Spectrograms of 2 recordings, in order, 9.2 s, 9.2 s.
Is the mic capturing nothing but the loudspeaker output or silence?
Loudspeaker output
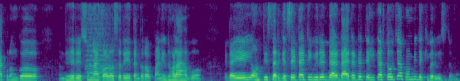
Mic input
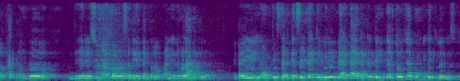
Yes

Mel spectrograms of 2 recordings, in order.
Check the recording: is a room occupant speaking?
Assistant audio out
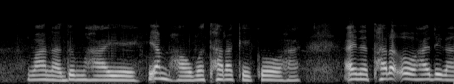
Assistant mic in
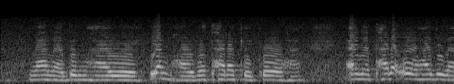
No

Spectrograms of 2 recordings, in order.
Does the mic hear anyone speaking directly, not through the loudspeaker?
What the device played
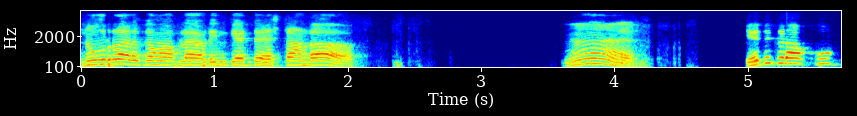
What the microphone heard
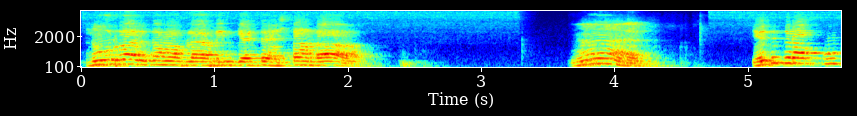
No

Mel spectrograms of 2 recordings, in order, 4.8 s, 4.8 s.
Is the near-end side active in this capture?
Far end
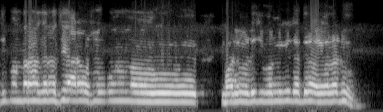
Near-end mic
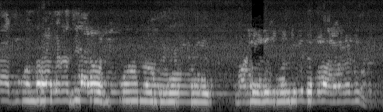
No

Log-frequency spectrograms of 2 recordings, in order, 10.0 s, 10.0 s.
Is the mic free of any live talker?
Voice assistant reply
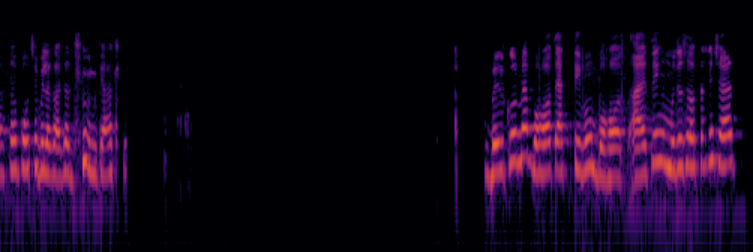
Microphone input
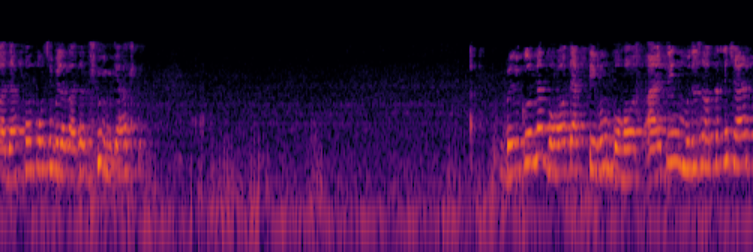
Yes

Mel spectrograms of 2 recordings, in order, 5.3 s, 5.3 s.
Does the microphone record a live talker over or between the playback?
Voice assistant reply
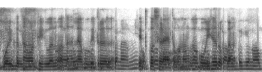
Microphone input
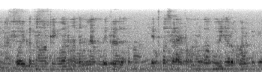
No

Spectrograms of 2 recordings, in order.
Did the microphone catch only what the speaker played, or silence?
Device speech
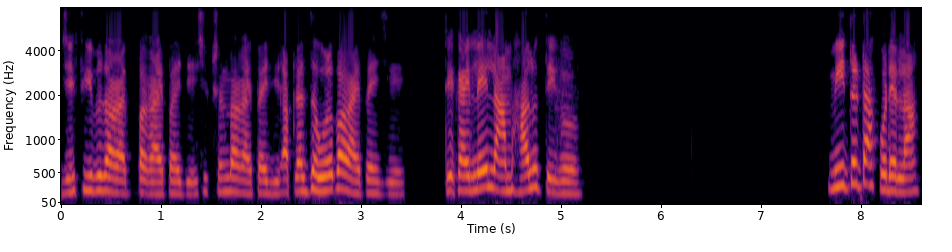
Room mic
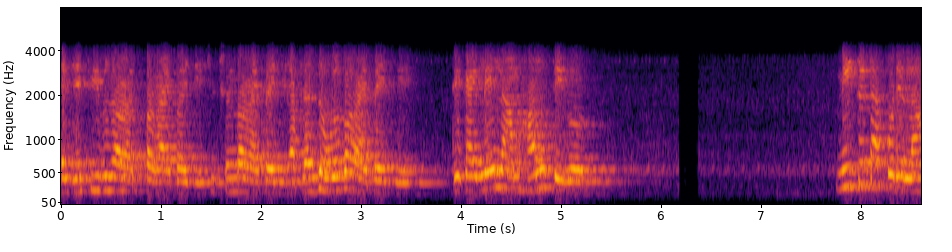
Yes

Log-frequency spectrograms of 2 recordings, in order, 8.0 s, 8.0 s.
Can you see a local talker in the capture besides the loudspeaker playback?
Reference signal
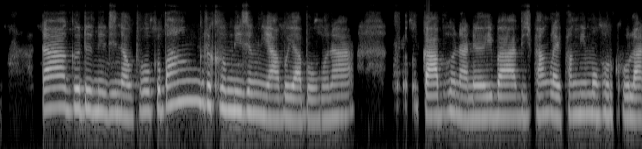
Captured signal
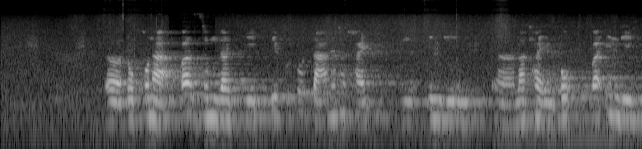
Yes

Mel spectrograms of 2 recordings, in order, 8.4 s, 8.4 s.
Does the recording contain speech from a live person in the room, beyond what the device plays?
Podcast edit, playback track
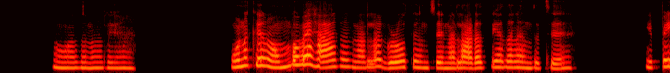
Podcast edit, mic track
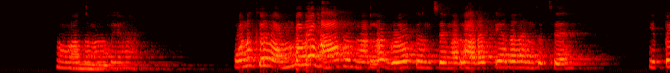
Yes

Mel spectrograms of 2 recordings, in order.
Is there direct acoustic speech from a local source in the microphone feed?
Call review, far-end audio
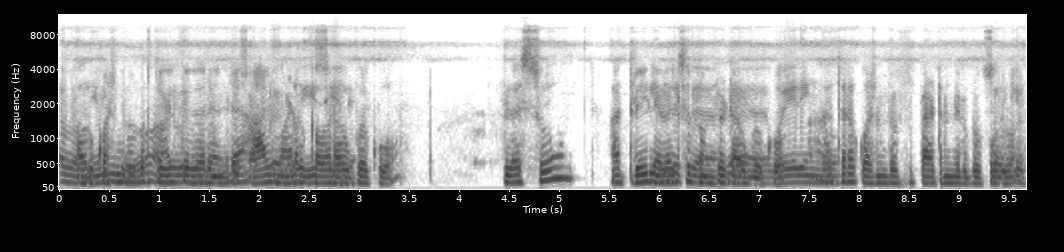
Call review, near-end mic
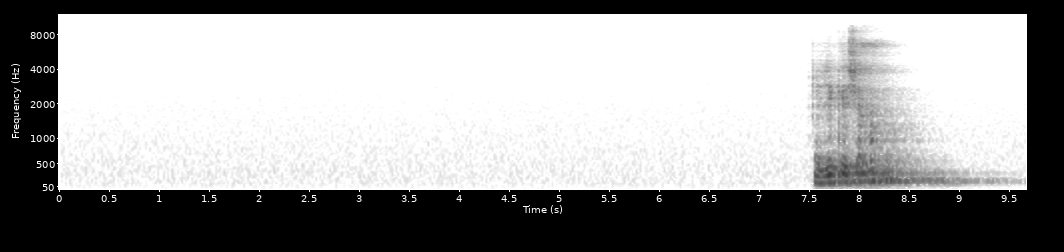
Yes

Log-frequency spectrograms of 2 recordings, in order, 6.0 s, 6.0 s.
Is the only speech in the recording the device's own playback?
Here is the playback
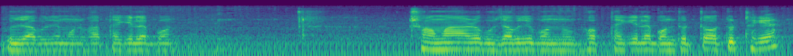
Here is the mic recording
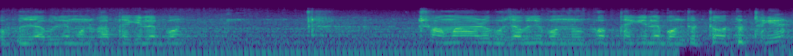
Yes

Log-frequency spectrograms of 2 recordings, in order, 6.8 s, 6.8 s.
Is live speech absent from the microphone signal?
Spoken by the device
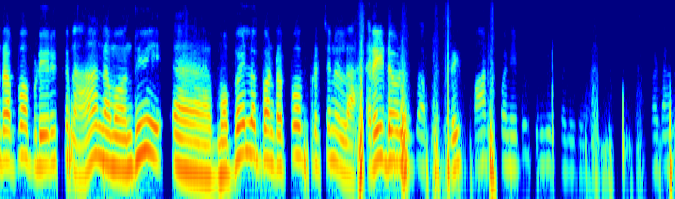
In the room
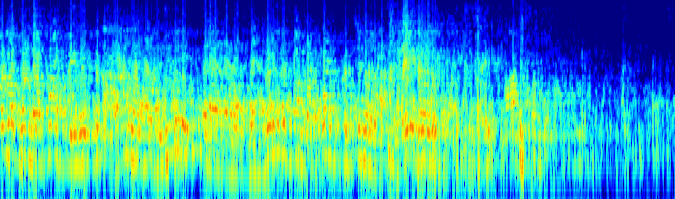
Yes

